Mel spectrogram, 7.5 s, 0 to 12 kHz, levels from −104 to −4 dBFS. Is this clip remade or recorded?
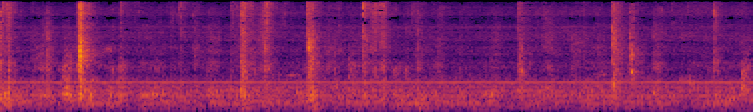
recorded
